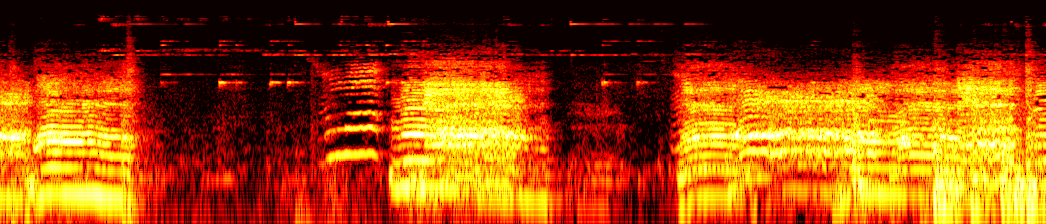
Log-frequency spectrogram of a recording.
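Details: Ewes and lambs in a small flock at Kafr al-Labad, Tulkarm, calling with several harsh, trembling bleats, one short and others drawn out over two to three seconds, with quieter gaps between.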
